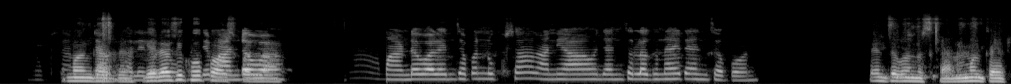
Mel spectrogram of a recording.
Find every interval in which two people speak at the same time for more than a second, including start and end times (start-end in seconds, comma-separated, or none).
0.7-2.8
